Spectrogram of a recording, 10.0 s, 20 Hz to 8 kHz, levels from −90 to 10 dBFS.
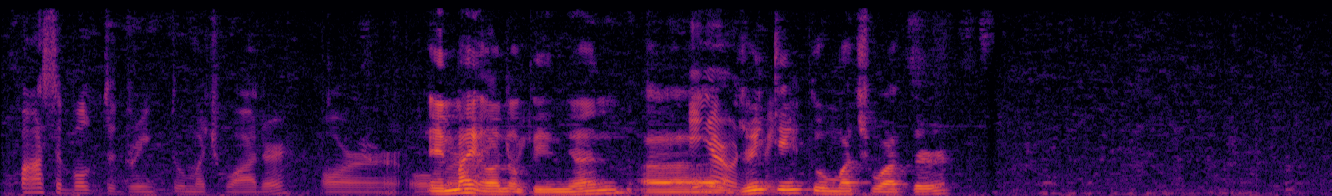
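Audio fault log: The speech has gone through a call's microphone processing, which trims the lowest bass and leaves nothing above 8 kHz, and nothing in the signal goes wrong.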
